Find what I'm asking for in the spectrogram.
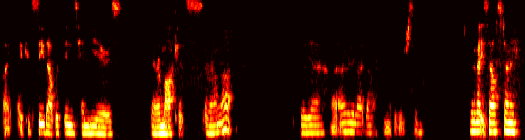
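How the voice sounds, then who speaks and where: A woman's voice: fairly low pitch, little pitch movement, moderate pace, vocal fry, pauses often, a little mellow, slightly rough, low-quality recording. A woman moderating a casual panel discussion, chatty, with frequent "like" and "sort of".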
